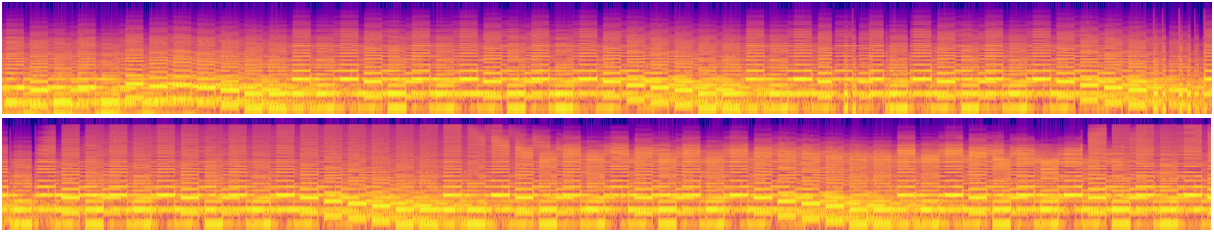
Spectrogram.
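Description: Arturia MicroBrute monophonic analog synthesizer playing a steadily pulsing line of notes that steps up and down in a repeating pattern. The tone turns brighter about halfway through.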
